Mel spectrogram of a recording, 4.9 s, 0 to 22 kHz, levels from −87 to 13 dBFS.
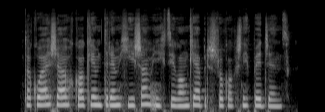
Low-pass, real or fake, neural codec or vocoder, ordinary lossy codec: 19.8 kHz; real; none; none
